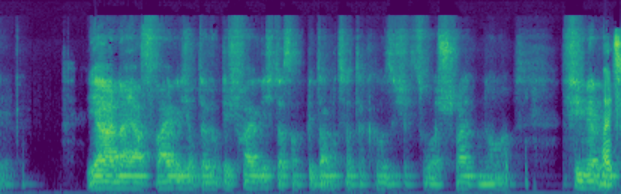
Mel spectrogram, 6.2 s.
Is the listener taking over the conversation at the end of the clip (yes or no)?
no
